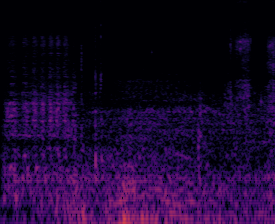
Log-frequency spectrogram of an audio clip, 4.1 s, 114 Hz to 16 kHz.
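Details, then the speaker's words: 2013–2014 Hyundai Eon Era Plus, first owner, 5-speed manual, 68,185 on the odometer: engine catches cleanly and settles into a quiet, even idle with no knocks or rattles; starts and runs normally. "চাওক, গাড়ীখনৰ ইঞ্জিনটো একদম silent, একো sound নাই গাড়ীখনৰ বিষয়ে। Normal."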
